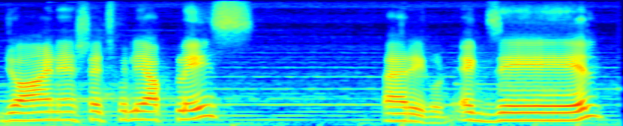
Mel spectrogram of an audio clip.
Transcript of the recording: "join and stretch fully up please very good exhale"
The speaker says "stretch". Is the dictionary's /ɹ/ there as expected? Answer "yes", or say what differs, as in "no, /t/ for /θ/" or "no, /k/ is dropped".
no, /ɹ/ is dropped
